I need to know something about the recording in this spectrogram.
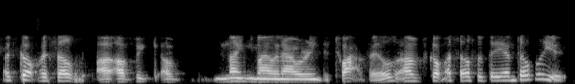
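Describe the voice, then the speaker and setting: A man's voice: a little high, lively intonation, brisk, no room sound, phone-quality sound. A man co-hosting a podcast over a remote call, chatting casually and wryly on a thin line. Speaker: podcast co-host. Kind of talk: casual chat and football discussion.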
